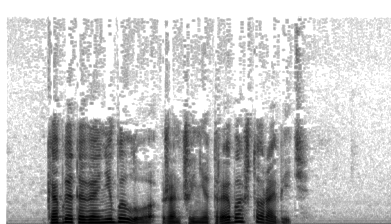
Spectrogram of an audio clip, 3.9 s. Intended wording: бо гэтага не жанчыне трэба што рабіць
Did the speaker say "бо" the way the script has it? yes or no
no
